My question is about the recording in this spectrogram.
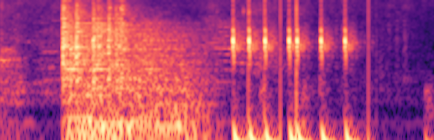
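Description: Edited-in comic sound effects: a loud swoosh that fades down, then a fast run of about eight punchy drum-like hits.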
